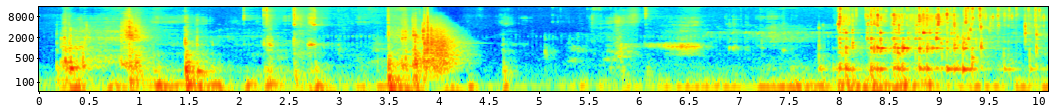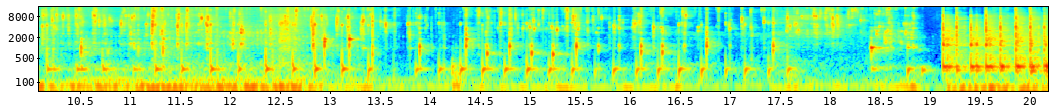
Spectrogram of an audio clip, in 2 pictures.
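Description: Photographic bleach-fix concentrate being poured from an upturned plastic bottle into a collapsible plastic chemical bottle: a liquid pour that starts abruptly about eight seconds in and runs for about ten seconds.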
